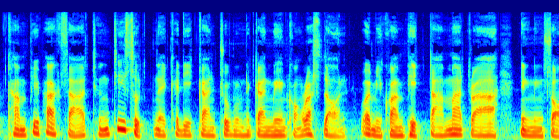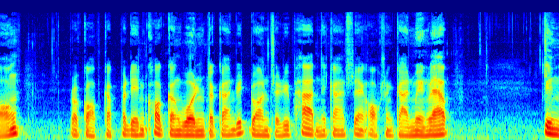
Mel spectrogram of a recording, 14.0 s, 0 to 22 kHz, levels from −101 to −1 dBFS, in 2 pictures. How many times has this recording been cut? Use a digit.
1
